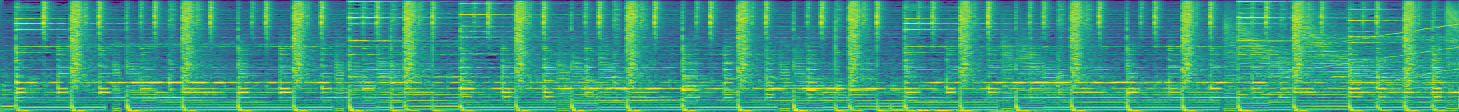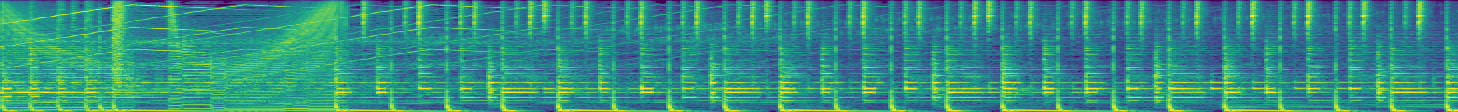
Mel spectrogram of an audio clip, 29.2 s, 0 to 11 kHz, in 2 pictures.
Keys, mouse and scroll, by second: 0.9 click, 2.5 click, 3.7 scroll up 1, 5.0-5.9 scroll down 2, 5.9-7.6 middle drag, 7.6 KP_0, 10.1 scroll up 1, 11.0 Tab, 11.7-12.3 scroll up 1, 12.3 click, 14.1-14.6 scroll down 2, 17.7 drag, 18.2-19.0 scroll up 1, 19.0 click, 20.3 Tab, 20.9 scroll up 1, 22.7 Tab, 23.6-24.5 drag, 25.2 click.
